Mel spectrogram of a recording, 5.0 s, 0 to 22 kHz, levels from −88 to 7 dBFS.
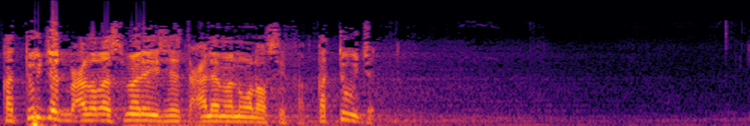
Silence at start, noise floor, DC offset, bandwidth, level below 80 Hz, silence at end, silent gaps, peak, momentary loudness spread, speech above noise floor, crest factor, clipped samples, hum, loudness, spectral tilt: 0.05 s; -52 dBFS; under 0.1%; over 20 kHz; -26 dBFS; 2.35 s; none; 0 dBFS; 11 LU; 40 dB; 16 dB; 0.2%; none; -12 LUFS; -4 dB/octave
